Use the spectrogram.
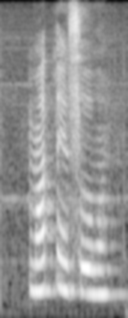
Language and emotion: Russian, neutral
